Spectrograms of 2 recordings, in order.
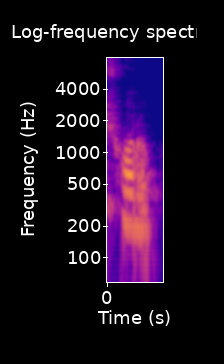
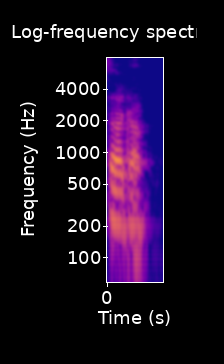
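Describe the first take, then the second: First: The vowels are said with a rounded o sound. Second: The vowels are said with an open a sound. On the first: This is the Bengali pronunciation. "এটা বাংলায় আমরা বললাম সড়ক" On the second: This is the Hindi pronunciation. "অ উচ্চারণ গুলো আমরা অ উচ্চারণ করি না, ওটাকে উম, আকার করে দিই"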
